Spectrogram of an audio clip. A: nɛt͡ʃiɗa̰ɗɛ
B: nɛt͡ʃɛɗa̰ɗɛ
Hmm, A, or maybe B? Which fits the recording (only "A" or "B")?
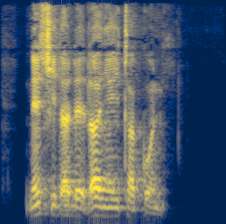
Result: A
